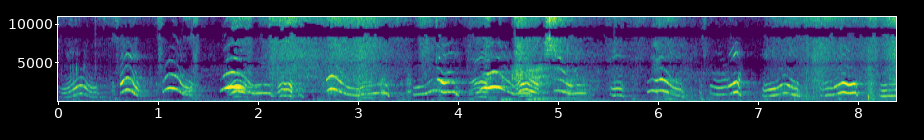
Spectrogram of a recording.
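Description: Several newborn golden retriever puppies whining and squealing in many short, overlapping rising-and-falling cries. They are upset because their mother has shifted against them, though she is not lying on them.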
